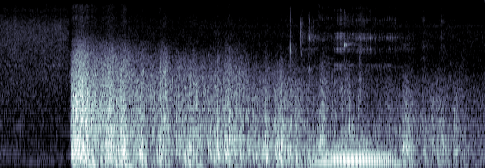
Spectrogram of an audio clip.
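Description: A sudden loud thunderclap cracks and then rolls on in a long rumble over steady rain, a storm striking a survival city-builder town; no voices.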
